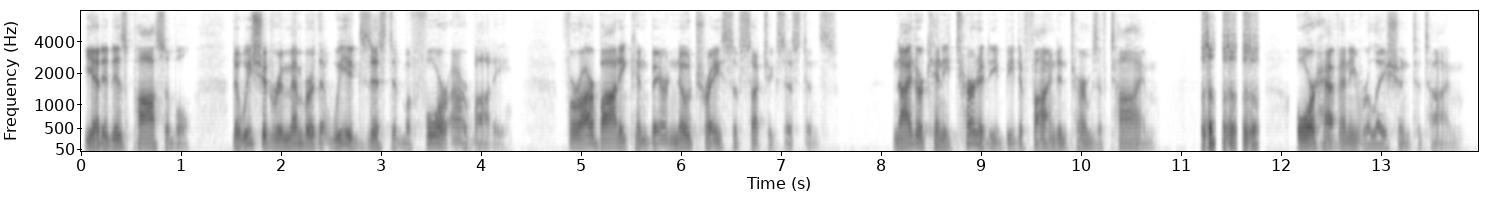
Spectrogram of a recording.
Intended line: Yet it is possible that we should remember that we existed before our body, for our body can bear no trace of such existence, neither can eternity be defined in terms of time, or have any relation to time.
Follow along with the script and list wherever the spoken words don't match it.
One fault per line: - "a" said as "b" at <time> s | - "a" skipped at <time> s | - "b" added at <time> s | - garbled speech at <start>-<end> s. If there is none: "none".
none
